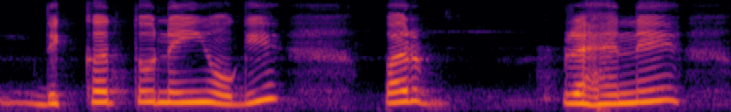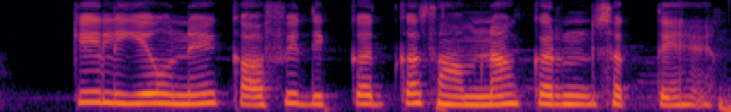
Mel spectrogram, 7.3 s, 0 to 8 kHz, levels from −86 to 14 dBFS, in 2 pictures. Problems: background sounds at intervals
